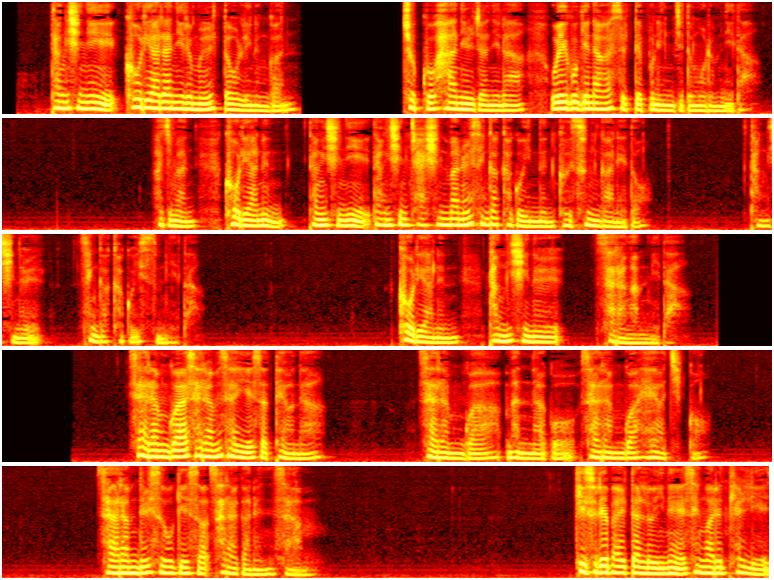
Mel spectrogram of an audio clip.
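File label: Korean, female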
